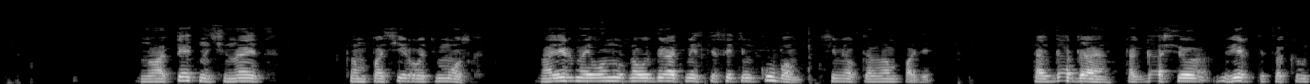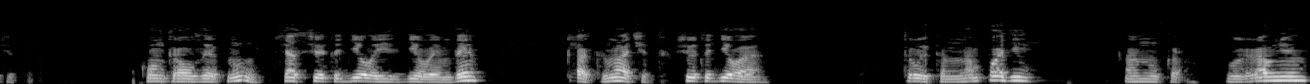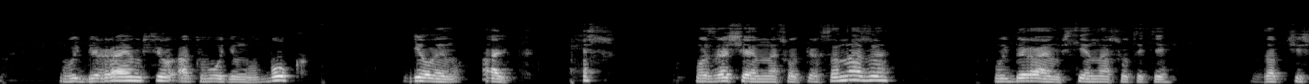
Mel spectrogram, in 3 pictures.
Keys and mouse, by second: 0.3 ctrl+z, 3.3-6.3 middle drag, 7.1 shift+click, 8.4 KP_7, 9.9 r, 15.0 ctrl+z, 17.1-19.8 middle drag, 21.0-21.9 drag, 22.6 KP_1, 25.0-26.1 drag, 26.5 click, 28.3-29.8 drag, 32.1 alt+h, 36.3-37.3 drag.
